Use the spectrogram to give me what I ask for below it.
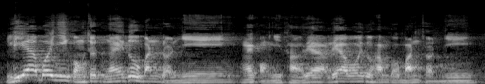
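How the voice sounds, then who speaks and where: A man's voice: fairly low pitch, very animated, brisk, a bit bright. A man from Indonesia chatting casually as a channel host, often asking back with short questions. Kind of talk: casual chat. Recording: roomy echo.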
